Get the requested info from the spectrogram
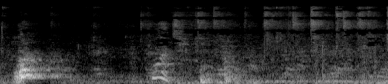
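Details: Molly, a big female Boerboel, in an older recording. She was playing in the backyard, smelled the air, barked, and ran off, opening the door to greet the family. One loud, deep bark opens the recording, followed by excited human voices.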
